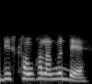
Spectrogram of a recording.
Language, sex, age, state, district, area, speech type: Bodo, female, 60+, Assam, Chirang, rural, conversation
